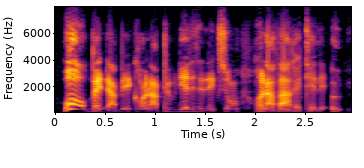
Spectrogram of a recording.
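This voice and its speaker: Ranting with passion, this male online commentator repeats himself, mocks with exclamations and slips in local expressions. He talks fast in a gravelly, sharp mid-range voice whose pitch swoops wildly. There's no room sound, just a dull, dry lo-fi recording.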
